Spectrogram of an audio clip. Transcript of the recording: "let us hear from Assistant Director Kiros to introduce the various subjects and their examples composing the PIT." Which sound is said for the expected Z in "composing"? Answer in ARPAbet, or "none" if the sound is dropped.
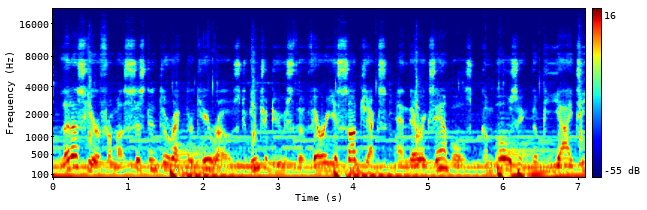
Z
